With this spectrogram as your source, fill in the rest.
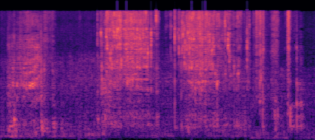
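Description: Food scraps drop from a cup into a bin basket.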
